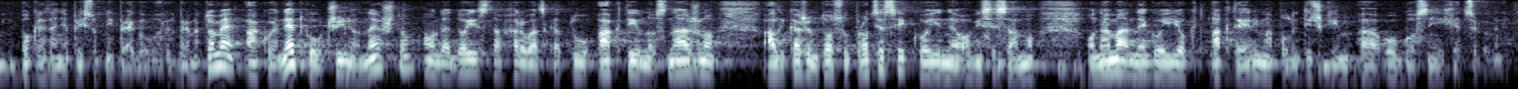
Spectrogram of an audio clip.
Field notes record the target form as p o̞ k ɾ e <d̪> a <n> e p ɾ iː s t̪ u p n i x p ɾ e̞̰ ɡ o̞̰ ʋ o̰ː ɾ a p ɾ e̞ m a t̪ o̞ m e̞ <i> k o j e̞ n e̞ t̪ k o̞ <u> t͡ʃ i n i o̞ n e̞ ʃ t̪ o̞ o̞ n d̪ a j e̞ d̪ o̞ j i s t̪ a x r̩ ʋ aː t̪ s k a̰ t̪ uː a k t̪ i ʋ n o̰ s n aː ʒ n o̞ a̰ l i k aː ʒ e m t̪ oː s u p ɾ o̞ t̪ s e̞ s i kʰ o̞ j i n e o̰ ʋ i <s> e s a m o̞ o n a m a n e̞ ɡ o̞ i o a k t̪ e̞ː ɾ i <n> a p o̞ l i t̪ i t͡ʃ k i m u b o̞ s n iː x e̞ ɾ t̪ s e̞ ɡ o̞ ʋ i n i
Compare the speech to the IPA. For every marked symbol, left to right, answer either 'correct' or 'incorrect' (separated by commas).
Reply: incorrect, incorrect, incorrect, correct, correct, incorrect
